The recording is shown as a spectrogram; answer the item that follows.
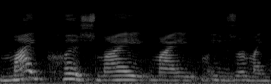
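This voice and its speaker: A woman with a somewhat breathy, medium-pitched voice and ordinary pitch variation talks in a room with audible echo. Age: 50s. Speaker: radio host. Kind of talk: interview.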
